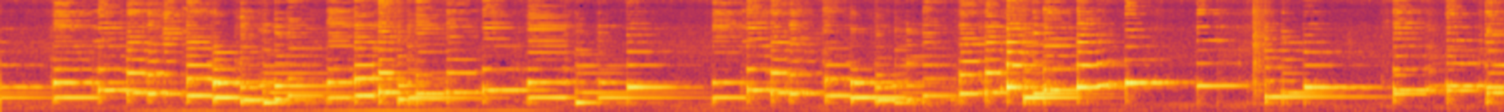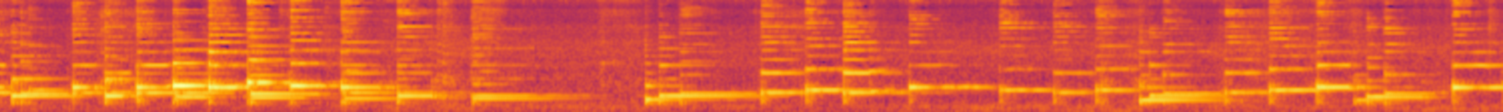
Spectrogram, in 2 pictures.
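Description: Balalaika played solo: a melody of quick plucked and strummed notes, with runs up and down, pausing briefly about two-thirds of the way through before carrying on.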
